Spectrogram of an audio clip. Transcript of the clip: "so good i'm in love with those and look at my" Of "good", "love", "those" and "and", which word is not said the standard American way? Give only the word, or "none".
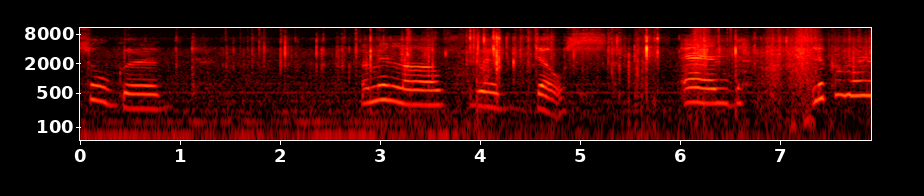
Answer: those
